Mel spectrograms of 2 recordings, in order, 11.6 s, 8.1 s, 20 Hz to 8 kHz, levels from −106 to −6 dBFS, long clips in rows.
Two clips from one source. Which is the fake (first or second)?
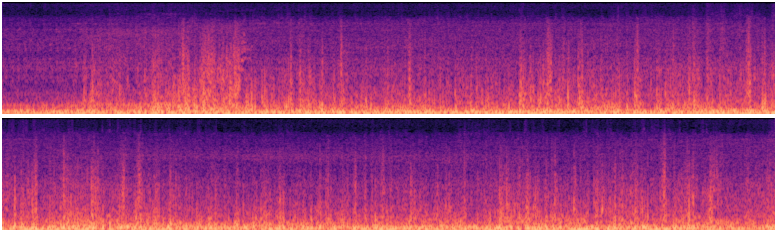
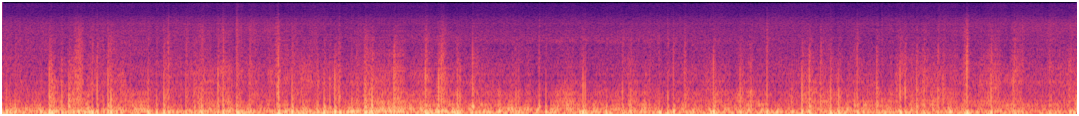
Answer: second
